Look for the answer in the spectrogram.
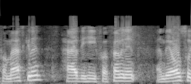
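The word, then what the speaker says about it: hadhihi (هذه): And hadhihi is pronounced as though the first syllable is long, hadhihi, in the same way as hadha is pronounced hadha, as though there's an aleph, even though it is not written.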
